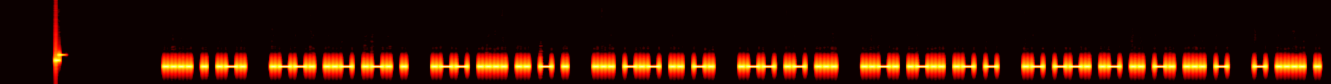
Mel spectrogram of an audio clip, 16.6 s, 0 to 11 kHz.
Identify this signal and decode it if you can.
Morse code, heard as a keyed tone, about 25 wpm, 700 Hz. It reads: HER PURE WHITE SKIN WAS FLAT AGAINST THE
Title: Sentences from Top 1600 Words 25wpm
